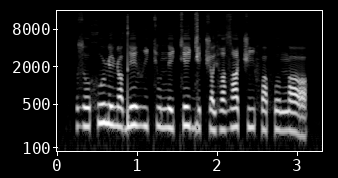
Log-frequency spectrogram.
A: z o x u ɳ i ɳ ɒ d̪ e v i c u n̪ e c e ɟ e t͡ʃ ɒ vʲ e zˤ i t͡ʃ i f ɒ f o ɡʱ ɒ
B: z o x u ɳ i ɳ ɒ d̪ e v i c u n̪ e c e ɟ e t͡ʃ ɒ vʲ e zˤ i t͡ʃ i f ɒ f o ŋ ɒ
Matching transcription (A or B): B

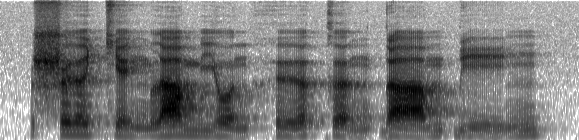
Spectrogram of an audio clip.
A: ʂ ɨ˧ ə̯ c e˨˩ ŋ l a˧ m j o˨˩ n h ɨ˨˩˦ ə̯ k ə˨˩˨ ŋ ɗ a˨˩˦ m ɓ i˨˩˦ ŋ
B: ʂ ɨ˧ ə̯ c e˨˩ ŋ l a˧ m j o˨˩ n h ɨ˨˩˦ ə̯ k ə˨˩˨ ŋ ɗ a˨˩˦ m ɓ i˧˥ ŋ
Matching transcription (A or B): A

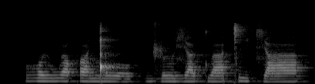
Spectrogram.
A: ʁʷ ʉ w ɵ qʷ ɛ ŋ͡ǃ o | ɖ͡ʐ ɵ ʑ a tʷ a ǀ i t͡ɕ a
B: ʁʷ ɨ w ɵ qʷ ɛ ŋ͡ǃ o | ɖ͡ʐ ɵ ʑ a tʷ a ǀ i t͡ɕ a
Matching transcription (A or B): B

